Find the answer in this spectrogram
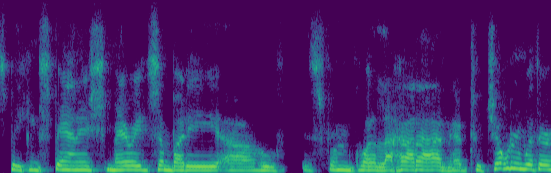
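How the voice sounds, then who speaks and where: Over a quiet background, a high-pitched man with a dark, mellow tone talks at a moderate pace with ordinary pitch variation. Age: 80s+. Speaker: podcast host, scientist. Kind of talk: casual monologue about his career. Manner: halting, many fillers.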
